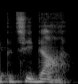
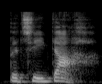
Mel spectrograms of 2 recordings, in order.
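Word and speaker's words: בצידה: But if you were really OCD about it, it's a mapik, it's a breath, p'tzidah, because the hey at the end of a word is silent. You put the dagish in the middle, and it's kind of like you're taking a breath.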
